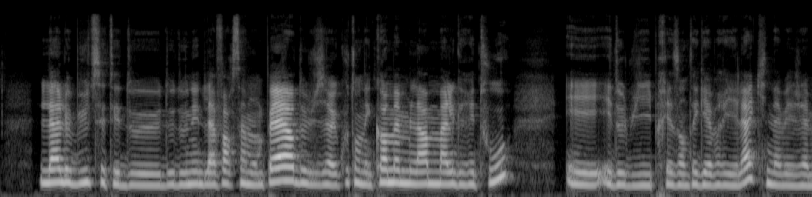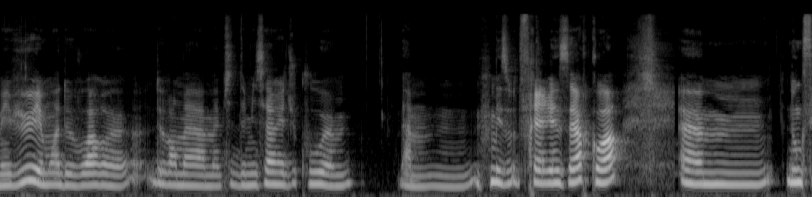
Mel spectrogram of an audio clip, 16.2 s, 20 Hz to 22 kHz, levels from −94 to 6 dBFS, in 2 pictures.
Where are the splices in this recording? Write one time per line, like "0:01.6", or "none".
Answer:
0:14.9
